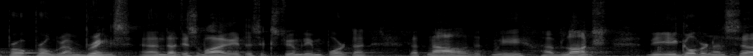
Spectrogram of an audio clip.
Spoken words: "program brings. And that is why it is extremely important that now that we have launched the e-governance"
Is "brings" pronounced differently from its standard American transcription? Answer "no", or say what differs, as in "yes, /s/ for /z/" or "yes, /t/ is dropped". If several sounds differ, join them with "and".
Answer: yes, /s/ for /z/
